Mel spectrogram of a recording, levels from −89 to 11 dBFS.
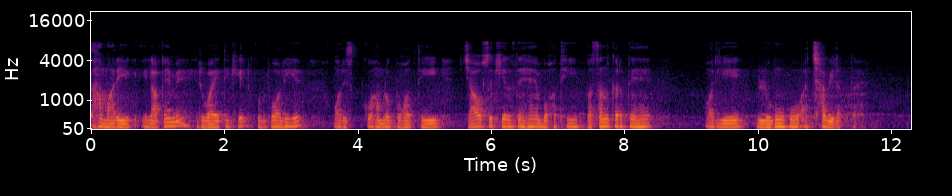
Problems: none marked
